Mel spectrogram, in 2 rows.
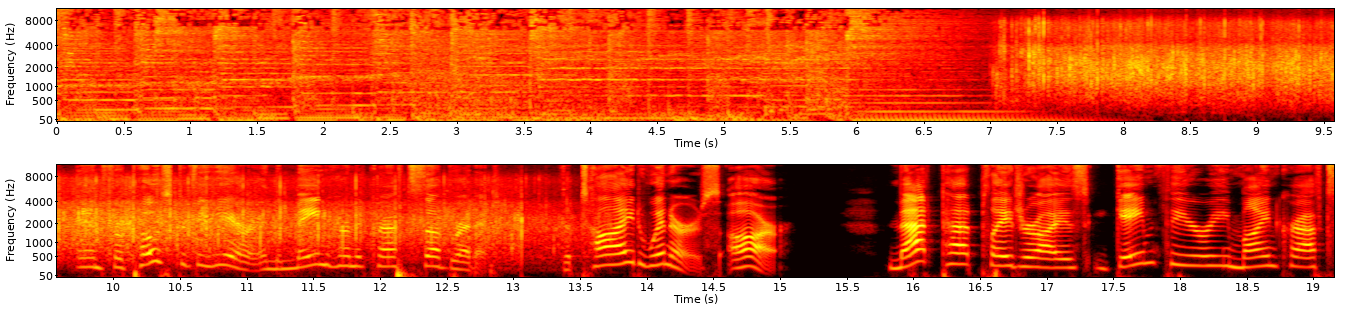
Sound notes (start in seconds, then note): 0.2 music swells; 7.0 applause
